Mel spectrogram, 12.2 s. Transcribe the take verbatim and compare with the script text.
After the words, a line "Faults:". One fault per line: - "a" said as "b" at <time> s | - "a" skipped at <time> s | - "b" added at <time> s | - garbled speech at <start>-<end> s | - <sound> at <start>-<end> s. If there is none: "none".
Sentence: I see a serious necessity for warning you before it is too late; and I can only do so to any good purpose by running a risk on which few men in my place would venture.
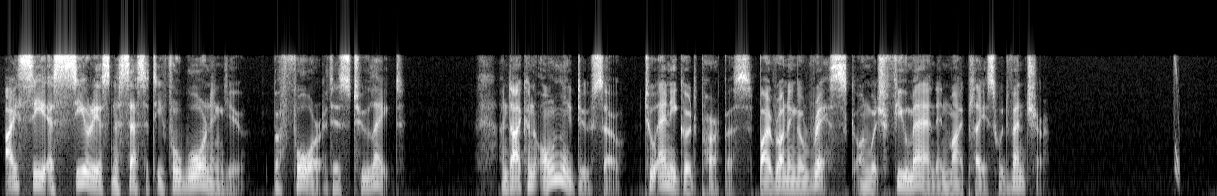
I see a serious necessity for warning you before it is too late; and I can only do so to any good purpose by running a risk on which few men in my place would venture.
Faults:
- chirp at 11.7-11.8 s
